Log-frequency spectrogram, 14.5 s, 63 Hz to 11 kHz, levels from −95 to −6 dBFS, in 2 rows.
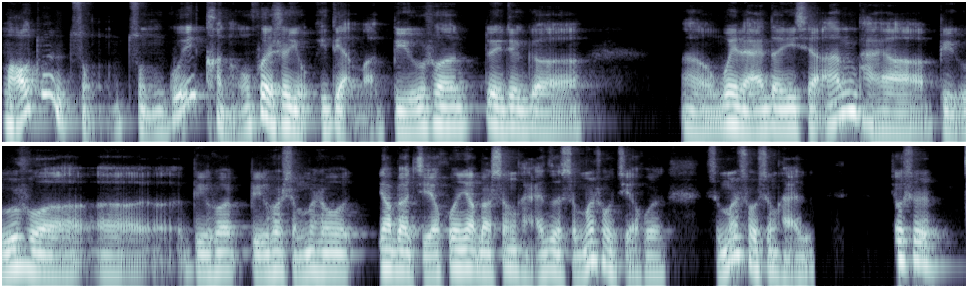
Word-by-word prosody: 矛 - - +5
盾 370 -1 +1
总 - - -11
总 - - -5
归 355 +1 +2
可 - - -4
能 110 +4 -5
会 120 - +6
是 120 -2 +5
有 100 - +3
一 105 - -2
点 110 - 0
吧， - - -10
比 100 - +1
如 105 +3 +1
说 115 0 +4
对 115 0 0
这 110 -1 +2
个， 95 -1 -2 0.7
呃， 100 -2 -3
未 125 +4 +4
来 100 -1 +3
的 110 0 +2
一 110 0 +4
些 105 0 -3
安 195 - +2
排 170 - -3
啊。 95 +3 -1
比 95 - -4
如 105 +8 +2
说 110 -5 +3 0.3
呃， 100 +1 -8
比 105 - -3
如 100 - 0
说 110 0 +1
比 110 -1 -7
如 100 - 0
说 115 -1 +1
什 105 - -7
么 110 +3 0
时 110 - 0
候 105 -1 +1 0.2
要 125 - +4
不 120 - +3
要 110 - +4
结 100 -2 -1
婚？ 120 +4 +2
要 120 - +5
不 110 - 0
要 105 - +3
生 115 +3 -2
孩 100 -2 -7
子？ 110 -1 0
什 95 -1 -6
么 115 +11 +1
时 165 - -6
候 120 - 0
结 - - -7
婚？ 95 -1 -5 0.3
什 - - -12
么 - - +2
时 - - -5
候 - - +3
生 - - -4
孩 - - -5
子？ - - -8 0.6
就 170 - +3
是 160 -5 -1
110 Hz, 280 characters per minute, -21 LUFS, 100-120 Hz, 0.7 s, 会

